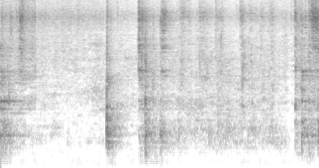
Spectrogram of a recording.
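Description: Ground spice paste stirred into a pot of drumstick-leaf bassaru, with a spoon clinking and scraping against the metal in a few distinct knocks and steady scraping between them.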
